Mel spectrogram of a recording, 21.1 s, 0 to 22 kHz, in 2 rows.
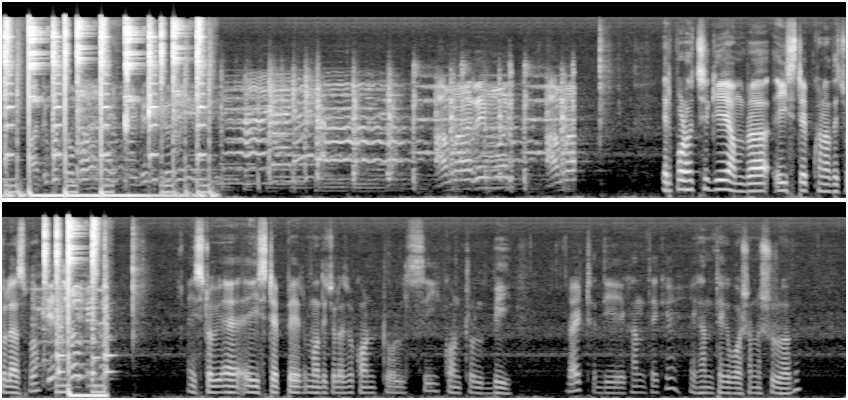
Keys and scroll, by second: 7.3 space, 11.3 space, 15.5 ctrl+c, 16.4 ctrl+b, 18.7 Right.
